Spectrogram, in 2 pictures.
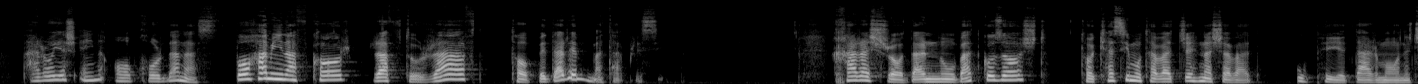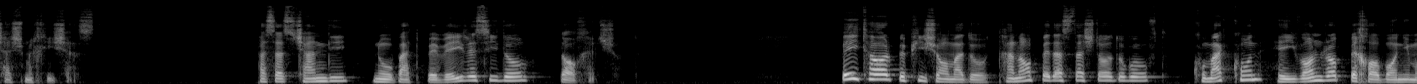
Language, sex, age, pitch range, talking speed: Persian, male, 40-59, 120-180 Hz, 120 wpm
